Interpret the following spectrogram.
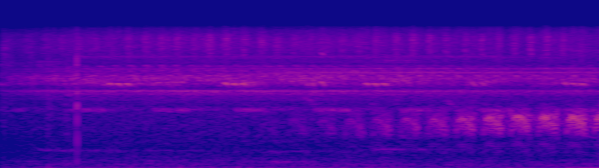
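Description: Outdoor jungle ambience of insects chirring: several steady high-pitched tones, joined about halfway through by a rapid pulsing call of several pulses a second, over a low rumble.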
